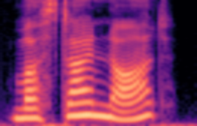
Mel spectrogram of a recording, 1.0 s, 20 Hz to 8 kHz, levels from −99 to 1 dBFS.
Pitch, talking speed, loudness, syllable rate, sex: 240 Hz, 180 wpm, -14 LUFS, 3.8 syllables/s, female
